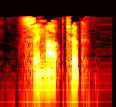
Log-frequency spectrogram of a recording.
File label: "synoptic", English; adjectives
